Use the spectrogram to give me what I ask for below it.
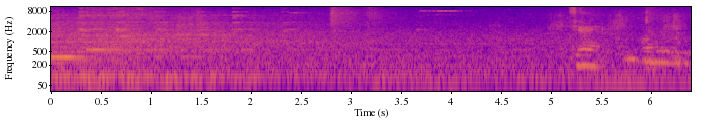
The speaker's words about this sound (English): The train pulls into a station.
